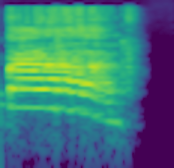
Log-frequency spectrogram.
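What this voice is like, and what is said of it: Bad imitation of a lamb bleating. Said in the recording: “that was a very bad impression of a lamp”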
